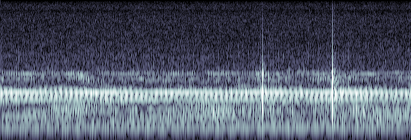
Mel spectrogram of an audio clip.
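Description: Near silence: a faint, steady hum in an old commercial soundtrack, with two faint clicks in the second half.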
